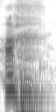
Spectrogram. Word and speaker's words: ach: And then the H has a roof, which makes it to this for English natives quite hard sound like ch, like in German Rachen, yes, yeah. – Ach, yes.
